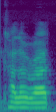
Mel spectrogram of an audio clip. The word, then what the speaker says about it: Kalaratri: Om Devi Kalaratri Namaha. That's how he pronounces it.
